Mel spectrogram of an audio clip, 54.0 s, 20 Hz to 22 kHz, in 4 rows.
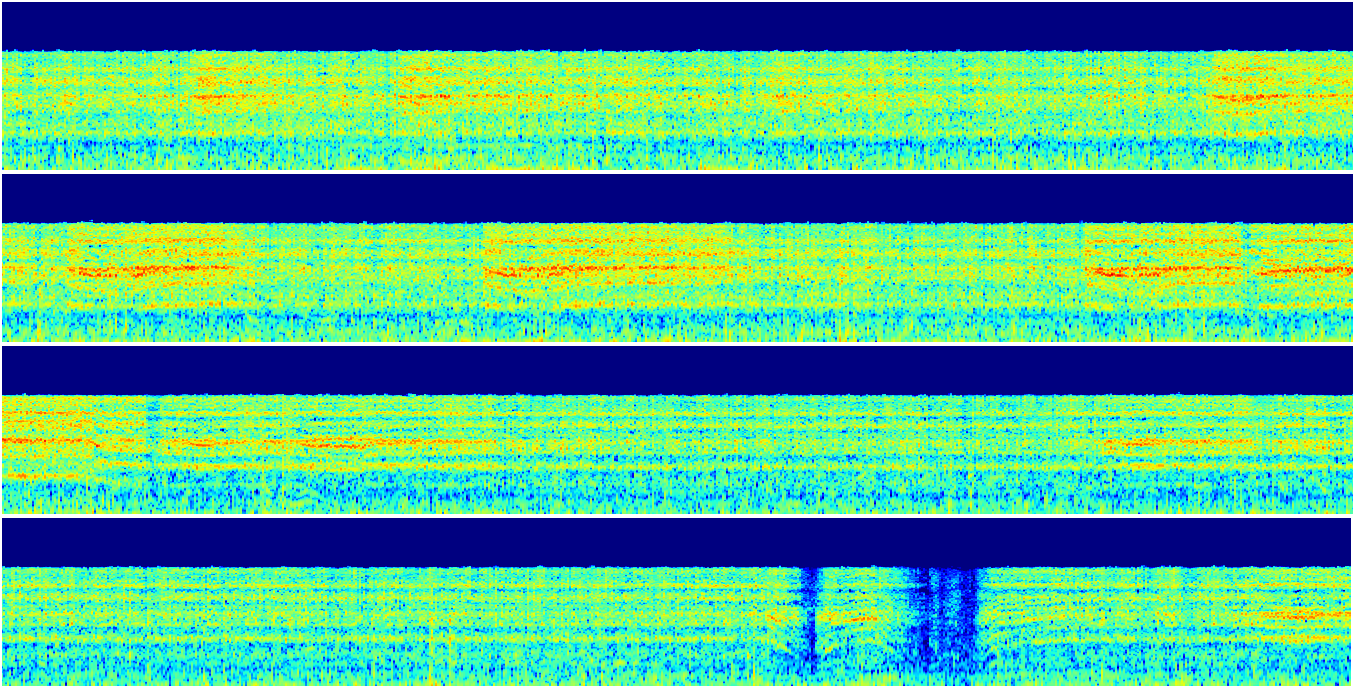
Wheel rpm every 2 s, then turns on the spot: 230, 230, 230, 240, 230, 230, 230, 220, 230, 220, 230, 230, 220, 210, 170, 160, 160, 160, 160, 160, 160, 160, 160, 160, 70, 110, 160.
none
